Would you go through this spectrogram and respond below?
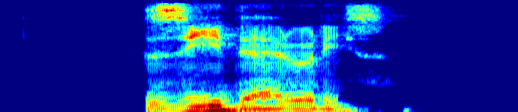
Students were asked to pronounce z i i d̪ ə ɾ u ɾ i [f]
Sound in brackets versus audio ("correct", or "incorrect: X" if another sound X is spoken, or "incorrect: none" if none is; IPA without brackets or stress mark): incorrect: s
